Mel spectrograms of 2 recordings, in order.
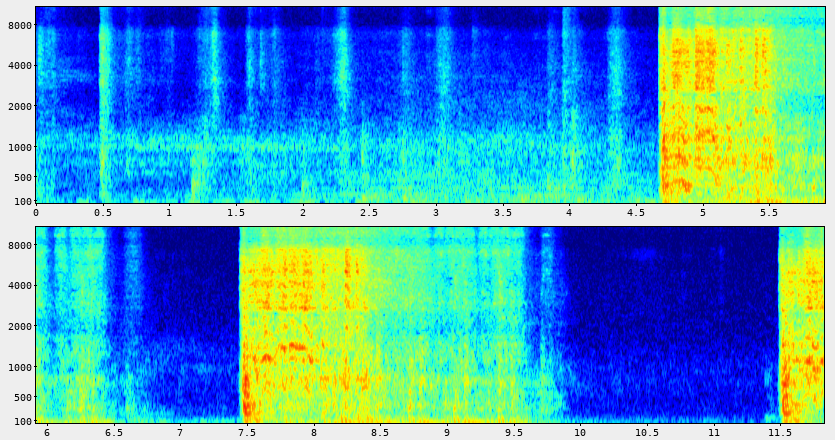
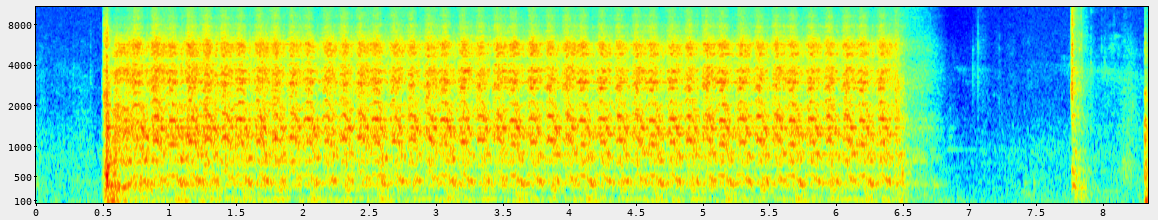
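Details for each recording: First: Classic Mini first engine start after tappet adjustment, timing corrected and distributor tweaked, good compression, little fuel in carb: quiet ticking, then cranking catches and fires; normal first start. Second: Classic Mini at its first start-up after rewiring (coil and distributor connected, fuel added via the dashpot) cranks evenly, about four beats a second for six seconds, but never catches; spark is strong.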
